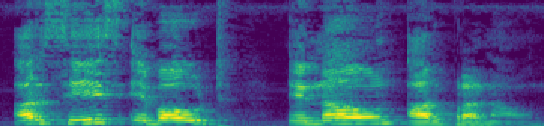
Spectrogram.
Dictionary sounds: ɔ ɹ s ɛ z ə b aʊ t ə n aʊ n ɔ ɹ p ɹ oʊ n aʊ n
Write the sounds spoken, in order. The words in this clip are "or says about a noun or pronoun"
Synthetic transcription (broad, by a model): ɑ ɹ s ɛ s ə b aʊ t ə n aʊ n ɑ ɹ p ɹ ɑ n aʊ n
